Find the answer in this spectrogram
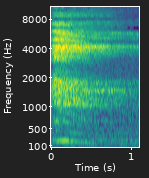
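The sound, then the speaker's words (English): A cleansing breath exhaled with an open "ha" sound: one voiced, breathy sigh that starts strong and tapers off over about a second, heard alone without talk. “So a cleansing breath is when you're gonna inhale in, and then you're gonna exhale, making a ha sound like this.”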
